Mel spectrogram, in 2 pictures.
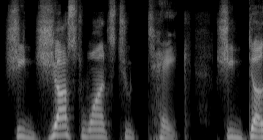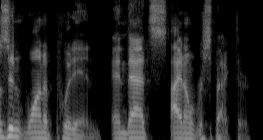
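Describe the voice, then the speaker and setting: A man's voice: medium pitch, animated, measured pace, sharp tone, dry recording, studio quality. An American man talking casually as an interview guest, blunt and opinionated, with profanity and the practised talk of a radio show host. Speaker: morning show host and former radio broadcaster.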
